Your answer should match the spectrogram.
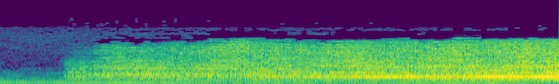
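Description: An airplane engine in flight, approaching to land as the weather closes in: a sustained droning roar swells in just under half a second and grows gradually louder, with a steady low tone running through it.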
